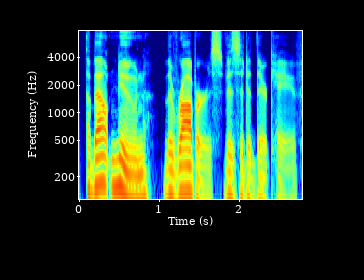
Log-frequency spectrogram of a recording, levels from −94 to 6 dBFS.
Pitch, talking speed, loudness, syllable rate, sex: 110 Hz, 150 wpm, -19 LUFS, 4.5 syllables/s, male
